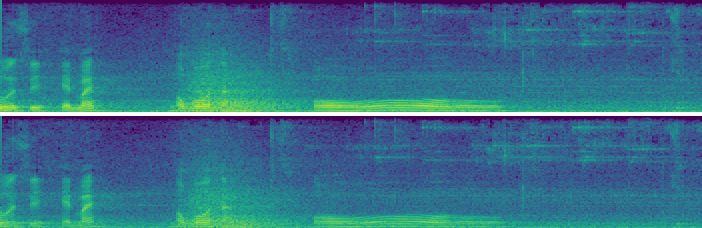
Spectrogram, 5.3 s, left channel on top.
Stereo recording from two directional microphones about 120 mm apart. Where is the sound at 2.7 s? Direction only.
25° right (ahead or behind).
